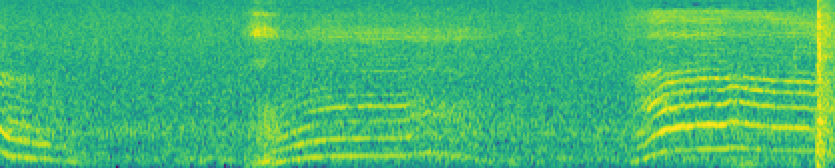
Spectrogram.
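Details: A male Siamese cat talks in his sleep, uttering murmured, drawn-out meows that slide upward before holding steady or trailing down, in loose bursts separated by quiet gaps, ending with a brief click.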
